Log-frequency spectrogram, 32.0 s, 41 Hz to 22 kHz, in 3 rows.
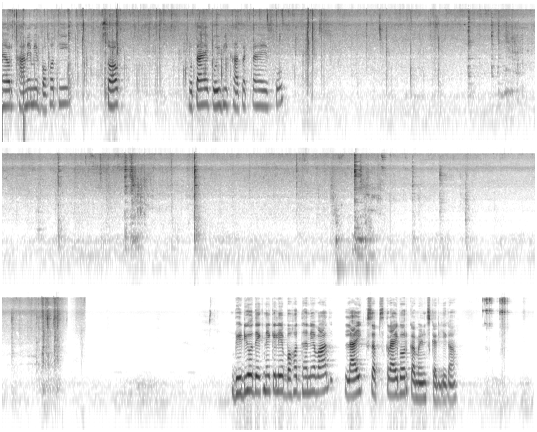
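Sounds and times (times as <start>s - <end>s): food deep-frying in hot oil: 0.0s - 22.6s.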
